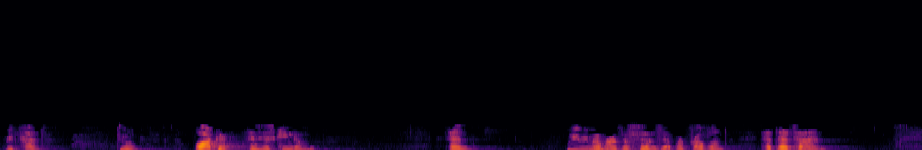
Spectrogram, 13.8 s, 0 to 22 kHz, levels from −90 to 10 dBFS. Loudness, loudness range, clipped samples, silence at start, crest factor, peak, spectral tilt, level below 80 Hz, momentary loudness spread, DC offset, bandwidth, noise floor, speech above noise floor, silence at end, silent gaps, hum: -31 LUFS; 13 LU; under 0.1%; 0.1 s; 26 dB; -8 dBFS; -4.5 dB/octave; -88 dBFS; 19 LU; under 0.1%; 4 kHz; -81 dBFS; 50 dB; 1.5 s; none; none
